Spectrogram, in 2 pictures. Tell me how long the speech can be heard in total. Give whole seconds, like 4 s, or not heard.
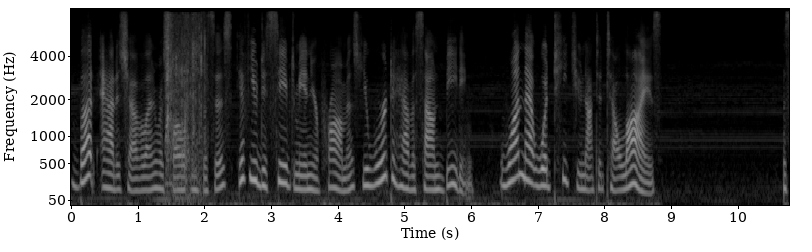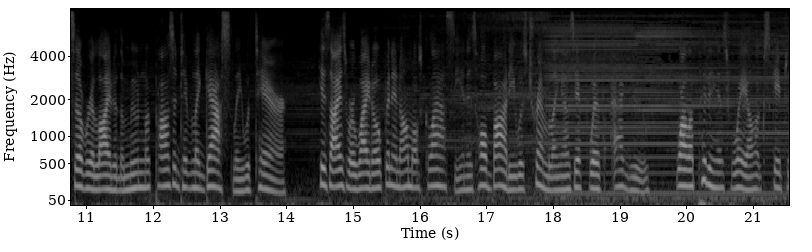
20 s.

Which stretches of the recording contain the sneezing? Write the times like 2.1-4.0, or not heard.
not heard.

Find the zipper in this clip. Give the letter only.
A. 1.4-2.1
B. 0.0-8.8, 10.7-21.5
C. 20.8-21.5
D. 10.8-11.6
A.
